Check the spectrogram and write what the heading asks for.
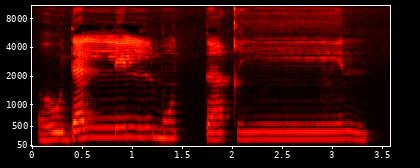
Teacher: Lam is also part of yarmilun, one letter of the merging letters, so we have to apply the rule. So we're going like from the dal to the lam without any ghunna.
